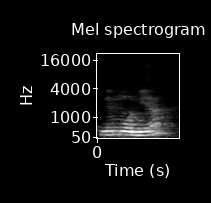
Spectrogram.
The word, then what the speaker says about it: pneumonia: can you see here pneumonia i just pronounced the word pneumonia where i used this p generally what we say that p is silent this is the fun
